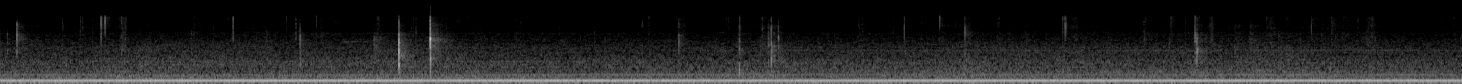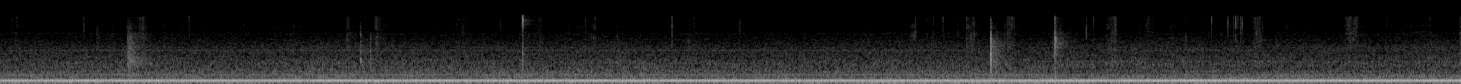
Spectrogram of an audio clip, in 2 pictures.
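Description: A steady low hum that does not change, with a few faint clicks scattered through it.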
